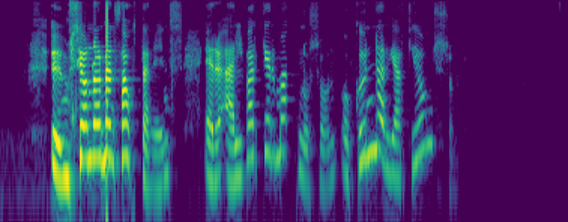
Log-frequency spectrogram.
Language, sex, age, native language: Icelandic, female, 40-49, Icelandic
